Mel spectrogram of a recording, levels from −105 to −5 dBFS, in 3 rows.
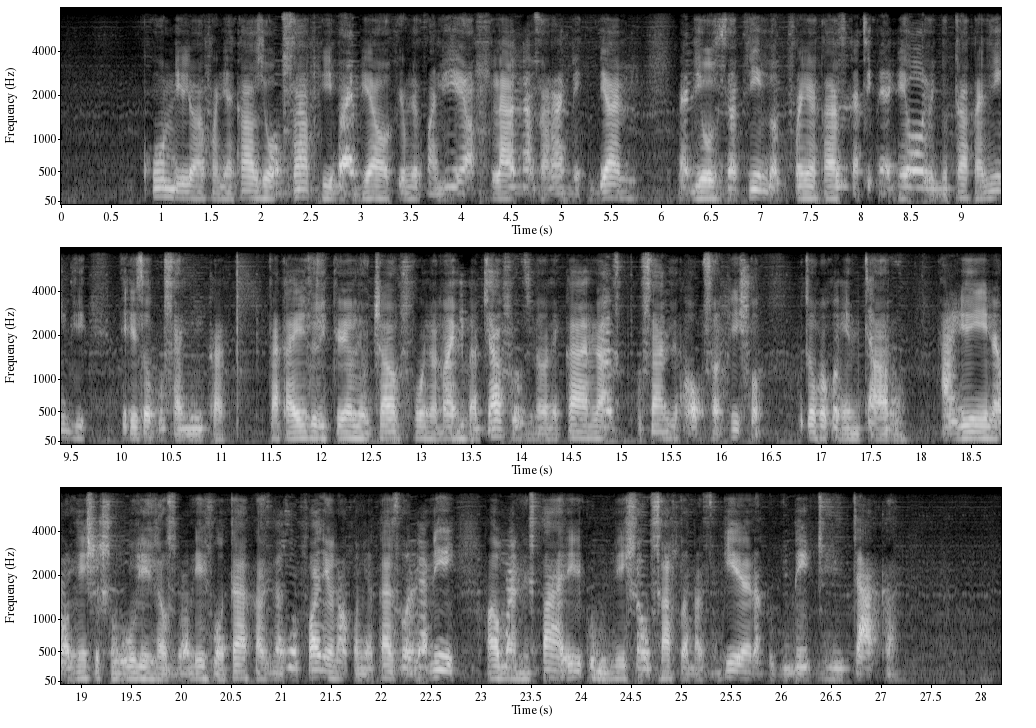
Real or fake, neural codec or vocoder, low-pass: fake; codec, 44.1 kHz, 1.7 kbps, Pupu-Codec; 7.2 kHz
